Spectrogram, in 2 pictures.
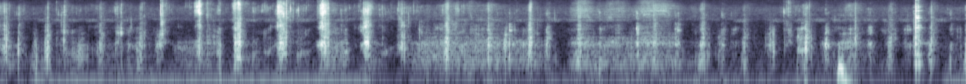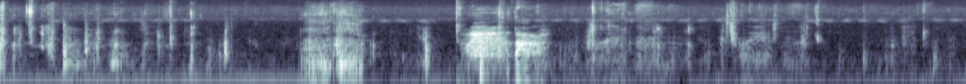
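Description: Crunchy biting and chewing of spicy Thai papaya salad with fermented fish, served with boiled chicken, close to the mic as repeated bites and mouth noises in a quiet home setting with no talk.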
